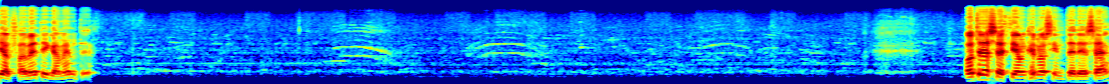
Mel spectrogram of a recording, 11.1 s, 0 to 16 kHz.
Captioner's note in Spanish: pausa 3s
